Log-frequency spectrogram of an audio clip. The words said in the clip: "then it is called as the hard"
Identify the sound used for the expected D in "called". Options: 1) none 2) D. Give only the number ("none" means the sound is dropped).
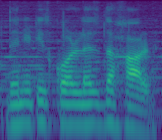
2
